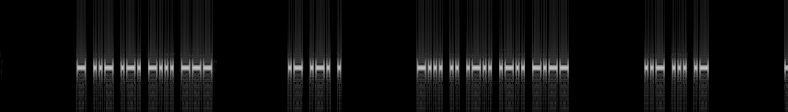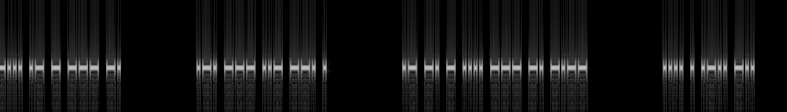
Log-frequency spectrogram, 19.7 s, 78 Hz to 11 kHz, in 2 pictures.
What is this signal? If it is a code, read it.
Morse code, heard as a keyed tone, about 36 wpm, 550 Hz. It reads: TURBO ARE BILLY USA BATON ROUGE ANTHONY HELD
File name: Ultimate Word List / 35WPM Ultimate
